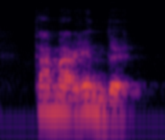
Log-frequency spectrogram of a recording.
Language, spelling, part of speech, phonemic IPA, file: Dutch, tamarinde, noun, /tamaˈrɪndə/, Nl-tamarinde.ogg
- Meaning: 1. tamarind (tropical tree, Tamarindus indica) 2. several plant species in the family Fabaceae: Dimorphandra polyandra 3. several plant species in the family Fabaceae: Paloue princeps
